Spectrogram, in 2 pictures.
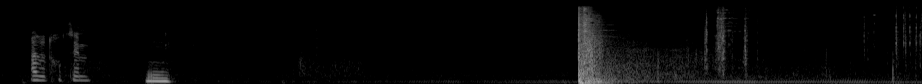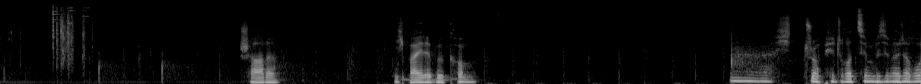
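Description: A man speaks with animation into a close microphone.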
